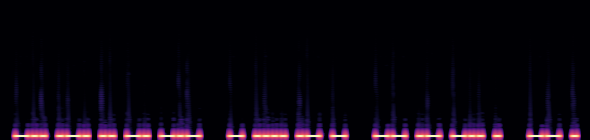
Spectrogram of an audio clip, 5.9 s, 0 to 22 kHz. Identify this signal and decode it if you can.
Morse code, heard as a keyed tone, about 28 wpm, 700 Hz. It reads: DRINK THAT MADE ME
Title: Sentences from Top 1500 Words 28wpm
